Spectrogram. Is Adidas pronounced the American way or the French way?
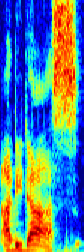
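French. Adidas is pronounced the French way.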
